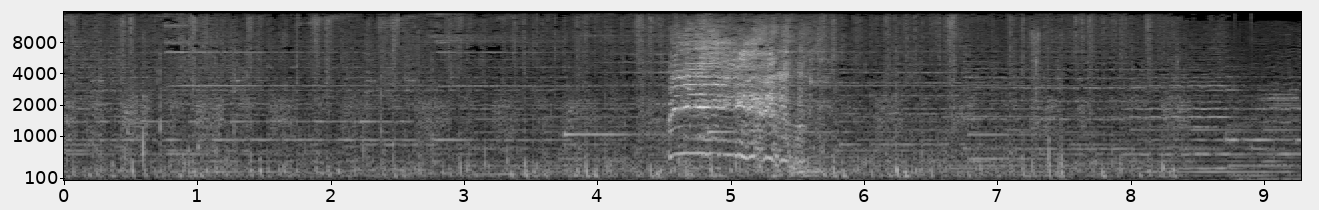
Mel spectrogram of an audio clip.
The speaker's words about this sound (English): The two horses canter beside the lake.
